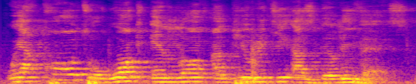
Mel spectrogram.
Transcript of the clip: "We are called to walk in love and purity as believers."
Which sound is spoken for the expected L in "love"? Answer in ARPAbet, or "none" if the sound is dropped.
L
